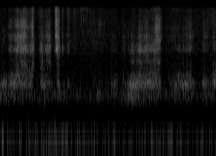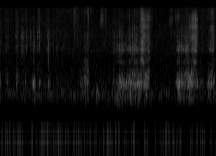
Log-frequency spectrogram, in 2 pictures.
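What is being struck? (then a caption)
Scratch-art paper card scraped with a wooden stylus. A wooden stylus scratches and scrapes the black coating near the lower right of a flat scratch-art paper card lying on a table. Short, dry, bright rasping strokes come in bursts with brief pauses between them. The scratching is quiet, with a thin, gritty high texture and almost no low end.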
